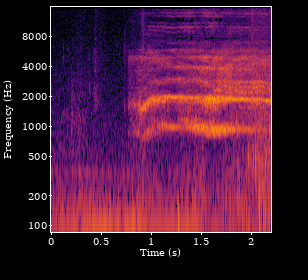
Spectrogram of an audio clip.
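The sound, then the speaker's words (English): A shrill, sustained human scream bursts in abruptly after a low hum, swelling louder toward the middle and easing slightly as it continues, the scream being moved past the microphone to sound like a drive-by. “Like if I move the scream, does it sound like a drive-by scream?”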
